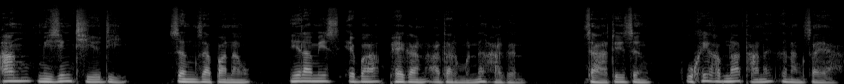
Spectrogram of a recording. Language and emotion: Bodo, fearful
